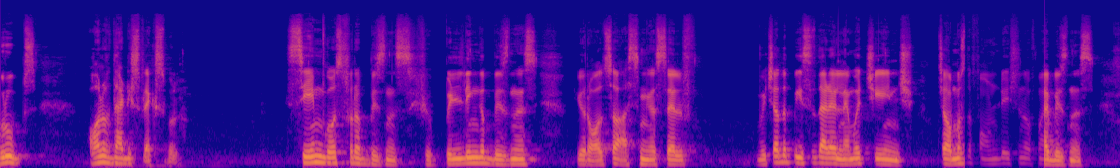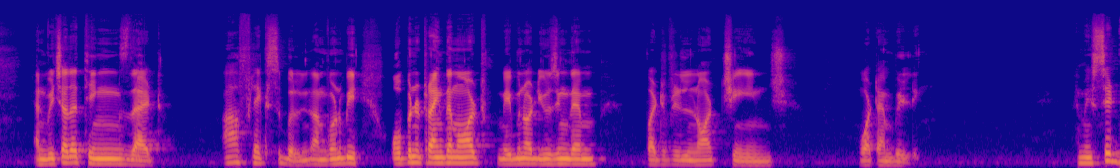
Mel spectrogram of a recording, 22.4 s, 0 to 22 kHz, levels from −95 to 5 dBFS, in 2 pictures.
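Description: From 9.65 to 10.45 s speech falls about 26 dB to a faint residue, likely one channel inverted cancelling in mono; waveform shrinks.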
